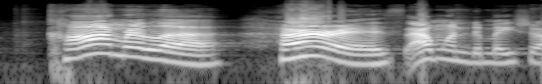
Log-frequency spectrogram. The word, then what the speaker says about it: Kamala Harris: Kamala Harris.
